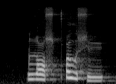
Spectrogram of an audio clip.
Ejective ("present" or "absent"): present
